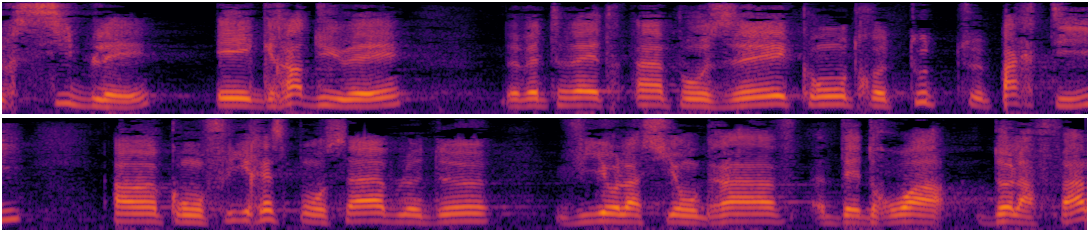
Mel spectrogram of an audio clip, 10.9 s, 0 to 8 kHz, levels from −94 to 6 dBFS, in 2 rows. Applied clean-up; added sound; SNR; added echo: none; none; none; none.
